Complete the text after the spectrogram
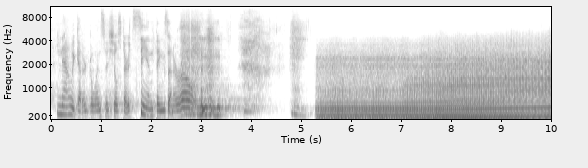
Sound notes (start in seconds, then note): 5.3 motorcycle revving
